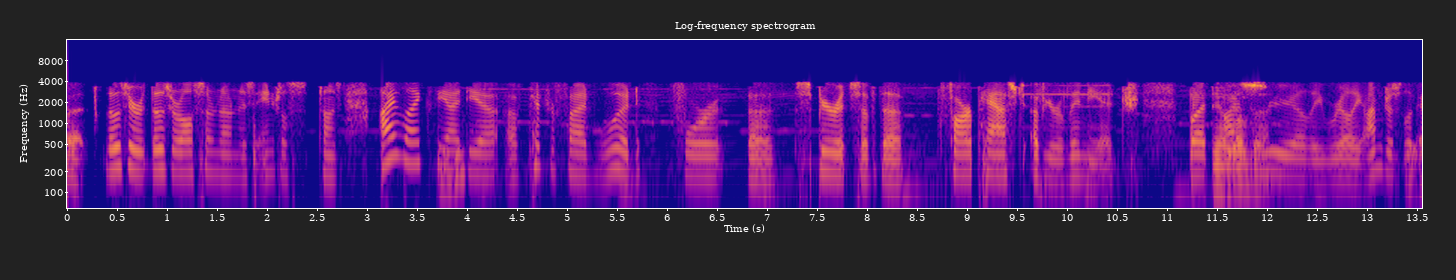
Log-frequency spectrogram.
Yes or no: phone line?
yes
